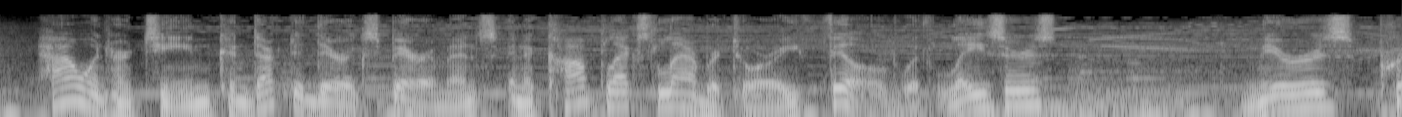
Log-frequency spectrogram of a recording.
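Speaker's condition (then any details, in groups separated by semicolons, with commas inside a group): No condition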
